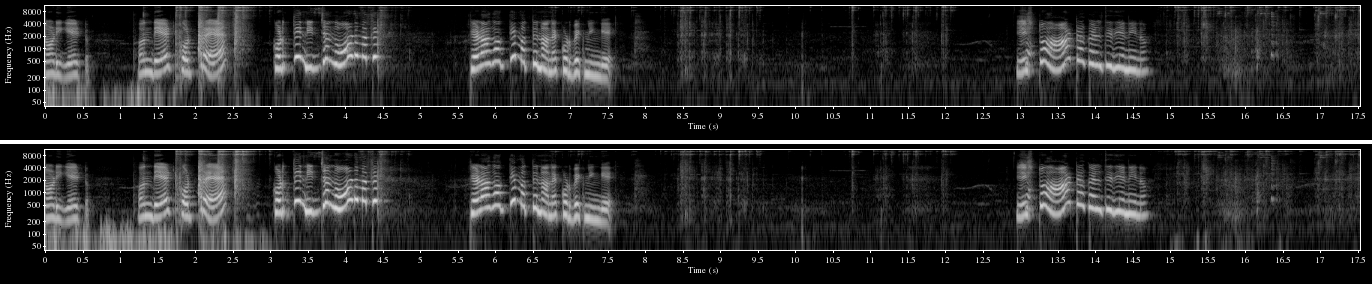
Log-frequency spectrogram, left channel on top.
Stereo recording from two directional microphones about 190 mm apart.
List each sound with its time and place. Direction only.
0.0 s speech: 5° right (ahead or behind)
8.4 s a sound: 10° left (ahead or behind)
12.9 s speech: 5° right (ahead or behind)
